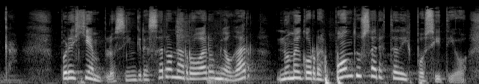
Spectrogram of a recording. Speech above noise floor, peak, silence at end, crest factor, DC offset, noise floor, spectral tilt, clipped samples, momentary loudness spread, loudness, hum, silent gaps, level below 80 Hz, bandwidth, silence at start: 22 dB; -2 dBFS; 0 s; 16 dB; under 0.1%; -39 dBFS; -4 dB/octave; under 0.1%; 8 LU; -17 LUFS; none; none; -34 dBFS; 16.5 kHz; 0.05 s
